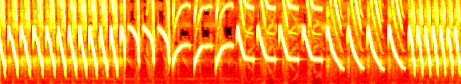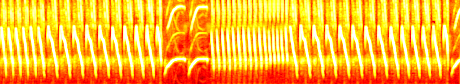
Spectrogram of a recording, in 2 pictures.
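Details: Canary song used to lure and train canaries: rapid descending whistled sweeps changing tempo through the phrase, with slower looping notes, dense fast trills and a brief pause before a final trill.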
